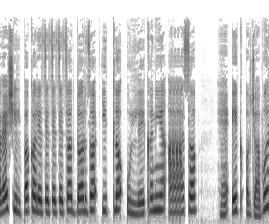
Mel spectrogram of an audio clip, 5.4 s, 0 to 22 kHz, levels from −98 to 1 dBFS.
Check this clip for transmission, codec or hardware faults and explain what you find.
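Repeated frames occur twice in this speech. At 0.91–1.33 s, just before "दर्जो इतलो उल्लेखनीय", a 139.3 ms block replays three extra times. At 3.44–3.65 s, after "दर्जो इतलो उल्लेखनीय", a 69.7 ms block does the same. Each stutters audibly and adds 418 ms and 209 ms respectively.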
